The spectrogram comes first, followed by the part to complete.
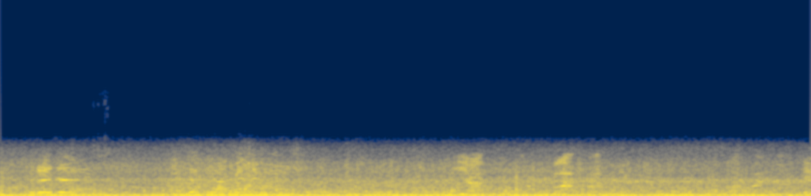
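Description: Steady road and wind noise of a car cruising on a highway, heard from inside the car, with faint voices in the background.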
